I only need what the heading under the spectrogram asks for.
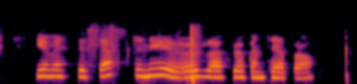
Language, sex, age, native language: Icelandic, male, 9, Icelandic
